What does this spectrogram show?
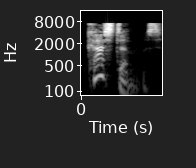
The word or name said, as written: customs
